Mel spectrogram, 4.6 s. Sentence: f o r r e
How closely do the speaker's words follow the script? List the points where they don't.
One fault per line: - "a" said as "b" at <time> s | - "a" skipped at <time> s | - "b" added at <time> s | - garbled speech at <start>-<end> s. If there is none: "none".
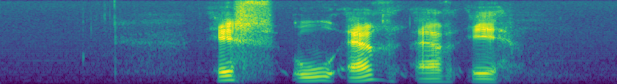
none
